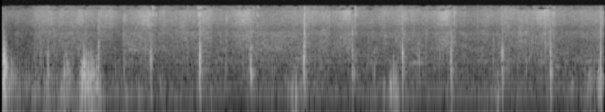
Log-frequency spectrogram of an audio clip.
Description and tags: windy Footsteps
These footsteps are recorded in slightly windy conditions, despite the wind it is very much hearable
footsteps, walking, windy-walking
